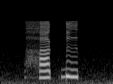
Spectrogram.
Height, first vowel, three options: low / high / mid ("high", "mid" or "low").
low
